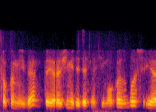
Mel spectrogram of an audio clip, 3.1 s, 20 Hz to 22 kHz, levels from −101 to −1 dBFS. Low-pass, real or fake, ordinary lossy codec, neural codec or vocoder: 7.2 kHz; real; AAC, 64 kbps; none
